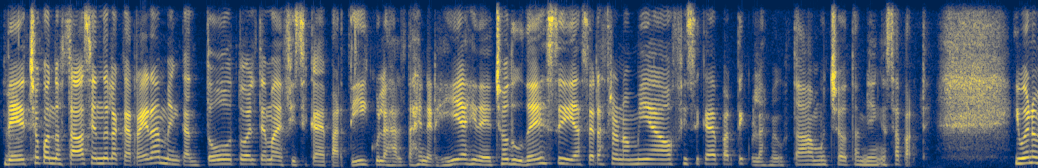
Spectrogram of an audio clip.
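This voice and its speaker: Venezuelan woman explaining patiently. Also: medium pitch. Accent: Venezuelan Spanish. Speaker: astronomer, guest. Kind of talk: explanatory interview talk.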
